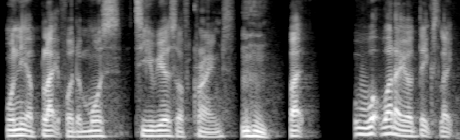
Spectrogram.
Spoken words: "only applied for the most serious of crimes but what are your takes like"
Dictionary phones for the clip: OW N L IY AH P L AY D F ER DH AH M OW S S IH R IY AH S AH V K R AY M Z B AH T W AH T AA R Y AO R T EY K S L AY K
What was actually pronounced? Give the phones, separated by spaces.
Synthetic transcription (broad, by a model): OW N L IY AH P L AY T F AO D AH M OW S S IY R IY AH S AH F K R AY M S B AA T W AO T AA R Y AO T EY K S L AY K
